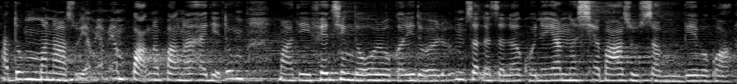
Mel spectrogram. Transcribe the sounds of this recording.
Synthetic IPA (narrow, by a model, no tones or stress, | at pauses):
ɐdumːɐnasujamjamjampak̚nɐpak̚nɐɦajdiɐdumː | adipʰensiŋdɐojɾɔkɐɾidɐojɾɔmzɐt̚lɐzɐlɐkʰojnɐjamnɐsebasusɐŋdebɐɡwa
